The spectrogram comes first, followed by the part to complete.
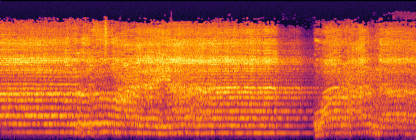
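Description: Intro music: a chanted vocal line of long, held notes over a steady low drone. It dips briefly about six seconds in, then a new phrase begins.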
